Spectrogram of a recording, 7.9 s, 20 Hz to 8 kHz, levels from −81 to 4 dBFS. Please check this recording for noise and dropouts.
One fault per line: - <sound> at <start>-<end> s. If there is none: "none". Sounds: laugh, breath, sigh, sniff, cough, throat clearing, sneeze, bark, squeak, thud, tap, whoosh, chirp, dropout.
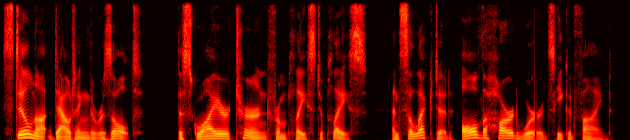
- dropout at 6.7-6.7 s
